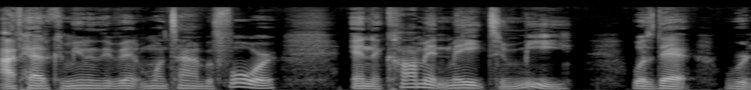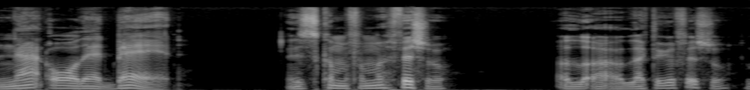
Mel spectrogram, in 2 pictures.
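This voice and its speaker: Though his pace is fairly quick, a man with a dark, mellow tone and fairly low pitch leaves long, frequent pauses. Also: ordinary pitch variation, very clean recording, silent background. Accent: American. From rural Virginia, Caroline County. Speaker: podcast host, social worker. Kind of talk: casual chat.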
